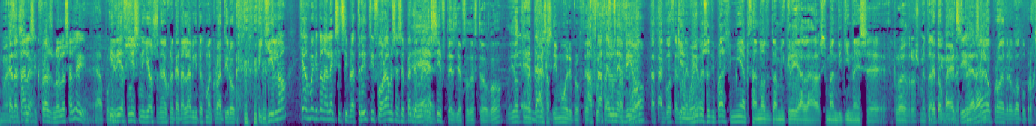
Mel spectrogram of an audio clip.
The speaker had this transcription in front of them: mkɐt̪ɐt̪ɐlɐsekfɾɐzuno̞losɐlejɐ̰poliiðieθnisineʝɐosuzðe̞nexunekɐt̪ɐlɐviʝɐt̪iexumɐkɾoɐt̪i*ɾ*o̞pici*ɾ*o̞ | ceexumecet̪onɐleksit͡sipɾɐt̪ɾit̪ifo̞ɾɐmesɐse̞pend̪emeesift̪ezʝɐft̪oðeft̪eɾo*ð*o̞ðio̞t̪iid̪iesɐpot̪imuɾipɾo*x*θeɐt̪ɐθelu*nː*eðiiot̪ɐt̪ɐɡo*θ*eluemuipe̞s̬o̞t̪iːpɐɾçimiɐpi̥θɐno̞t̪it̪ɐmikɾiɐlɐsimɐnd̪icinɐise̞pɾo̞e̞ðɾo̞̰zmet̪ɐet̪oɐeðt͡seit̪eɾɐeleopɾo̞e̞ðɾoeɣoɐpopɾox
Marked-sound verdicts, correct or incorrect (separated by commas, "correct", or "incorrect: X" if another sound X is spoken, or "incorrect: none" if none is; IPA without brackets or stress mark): correct, incorrect: l, incorrect: ɣ, correct, incorrect: n, correct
